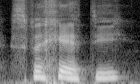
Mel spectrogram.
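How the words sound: It is said with an Italian-style accent. The speaker is trying to sound sophisticated. The speaker calls it wrong. "like somehow an Italian would"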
